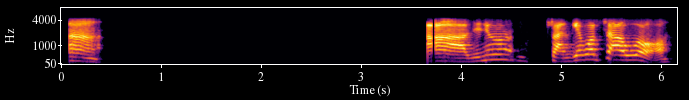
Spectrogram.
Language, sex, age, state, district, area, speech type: Malayalam, female, 60+, Kerala, Malappuram, rural, conversation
